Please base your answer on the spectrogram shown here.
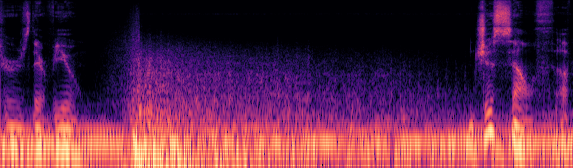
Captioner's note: thunder crashes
